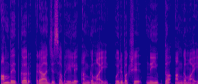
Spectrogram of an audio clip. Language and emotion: Malayalam, neutral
